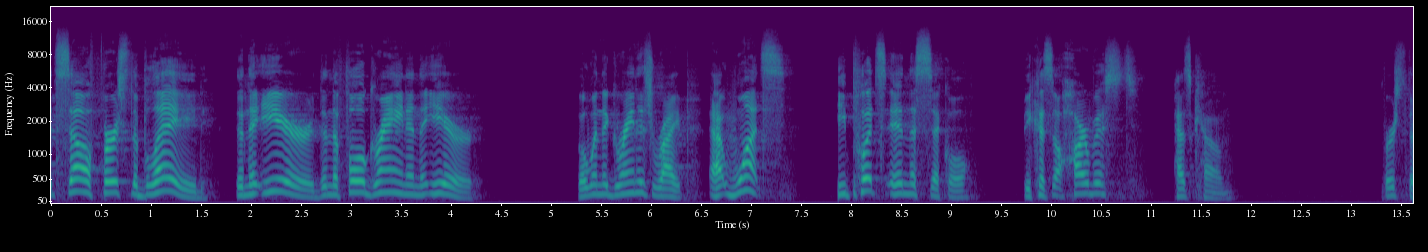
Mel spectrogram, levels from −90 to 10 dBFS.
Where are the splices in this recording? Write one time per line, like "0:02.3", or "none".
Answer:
none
